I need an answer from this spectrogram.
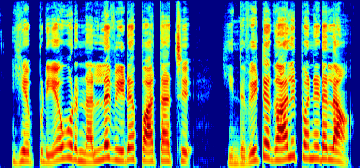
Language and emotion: Tamil, happy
